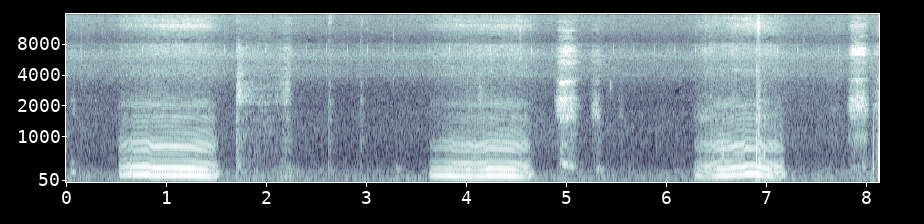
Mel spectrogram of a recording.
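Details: Cat snoring loudly in sleep, owner suspects a good dream: three loud, drawn-out voiced snores about a second each, roughly 20 a minute, quiet breathing between; cat then woken.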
